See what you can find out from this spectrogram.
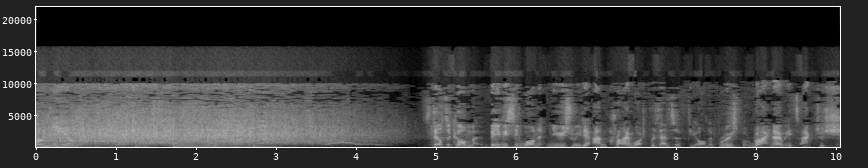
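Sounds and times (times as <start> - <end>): audience applause: 0.0 - 4.8
show music: 0.0 - 4.8.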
